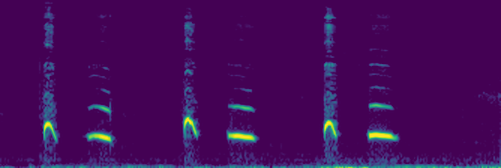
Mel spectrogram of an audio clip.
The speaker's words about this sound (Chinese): 布谷鸟就是它这个声音都是不一样的，因为这个年轻的布谷鸟这个叫法和这个老的布谷鸟都是不一样的。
